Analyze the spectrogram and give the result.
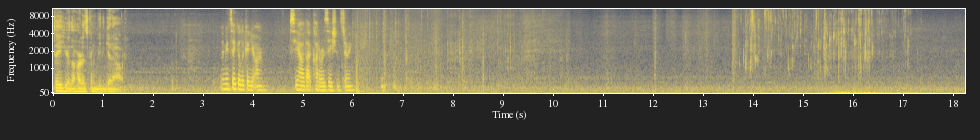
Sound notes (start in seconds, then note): none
